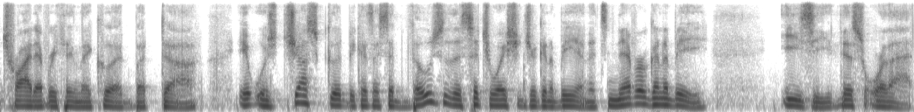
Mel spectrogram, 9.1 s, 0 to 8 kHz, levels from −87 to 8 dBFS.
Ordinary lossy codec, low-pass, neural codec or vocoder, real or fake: Opus, 64 kbps; 7.2 kHz; none; real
